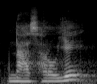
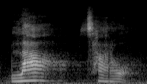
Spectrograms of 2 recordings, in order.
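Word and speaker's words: Lazarus: 그 비밀을 풀어줄 실마리는 다름 아닌 나사로의 이름의 뜻에 있습니다. 우리 한글 성경으로 번역했을 때 나사로, N 발음입니다. 그런데 이것은 사실 옳지 않고 정확하게 발음하면 라사로, L 발음입니다. L입니다.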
